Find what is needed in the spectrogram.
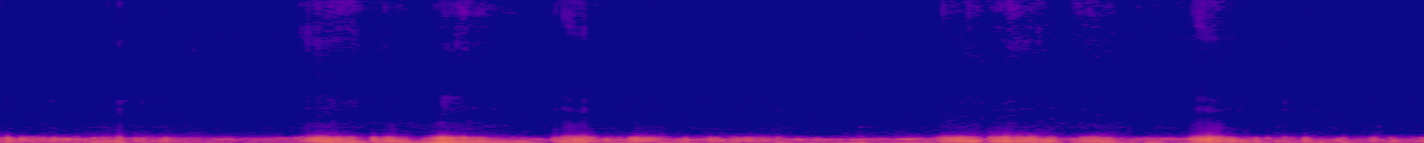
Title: Winston snores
